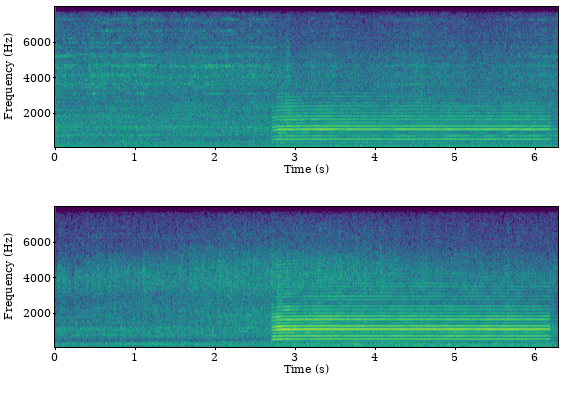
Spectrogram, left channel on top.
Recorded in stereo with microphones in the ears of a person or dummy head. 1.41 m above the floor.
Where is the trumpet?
40° right (ahead or behind), 2 m.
